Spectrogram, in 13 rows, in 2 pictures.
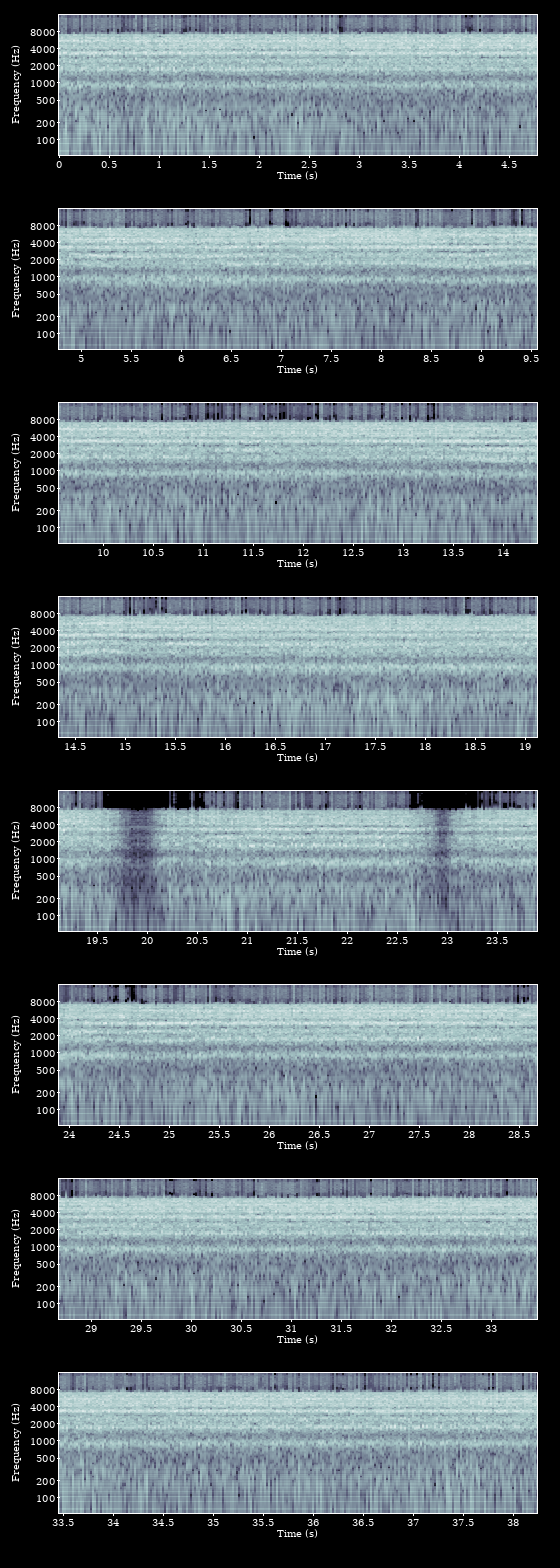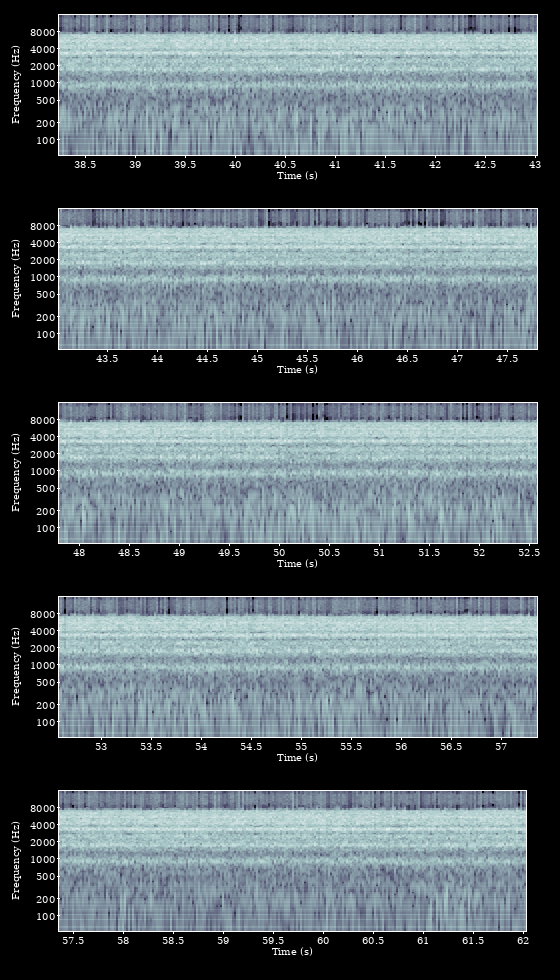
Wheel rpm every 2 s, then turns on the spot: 230, 240, 220, 230, 230, 230, 230, 210, 210, 160, 170, 160, 220, 230, 230, 230, 230, 230, 230, 230, 230, 240, 240, 230, 230, 230, 230, 230, 230, 230, 230.
none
